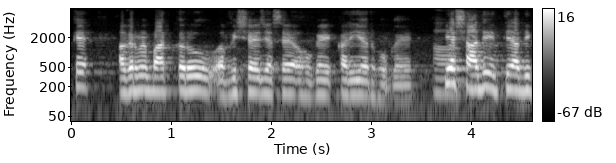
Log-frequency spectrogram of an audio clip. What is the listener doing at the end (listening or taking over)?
listening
